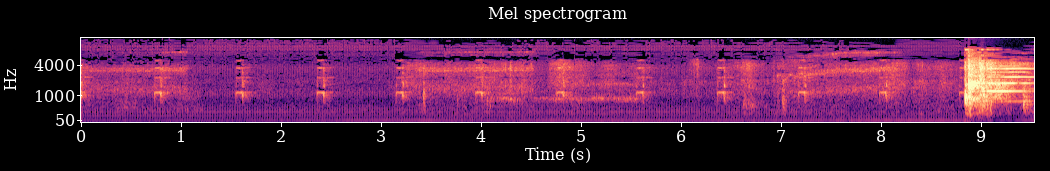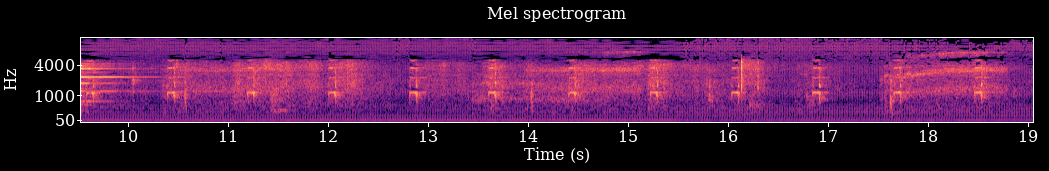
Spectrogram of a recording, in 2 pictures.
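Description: Operating-room heart monitor beeping steadily, a short beep a little more than once a second, over a steady low hum. About nine seconds in, a sudden loud hit with a ringing tail is the loudest sound.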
